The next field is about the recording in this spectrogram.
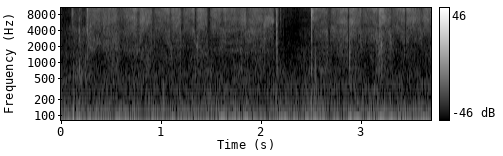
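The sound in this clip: An eraser rubs across a board as a drawn diagram is wiped away, making a dry, uneven scrubbing swish in quick irregular strokes.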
